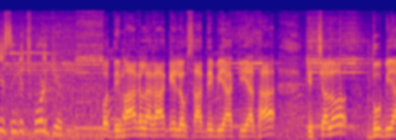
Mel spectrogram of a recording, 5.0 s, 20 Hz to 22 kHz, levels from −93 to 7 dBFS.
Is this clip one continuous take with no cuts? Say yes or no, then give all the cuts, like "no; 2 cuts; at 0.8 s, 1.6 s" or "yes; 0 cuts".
no; 1 cut; at 1.3 s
